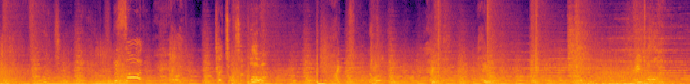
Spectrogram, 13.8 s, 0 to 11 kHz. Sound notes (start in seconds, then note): 0.3 dramatic music; 6.2 men grunt; 6.4 punches thud; 7.9 dramatic music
